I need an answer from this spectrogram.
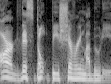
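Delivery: stagey put-on pirate voice. Recalling how the listener's words sounded in their head, pirate voice. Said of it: "in a pirate voice going".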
